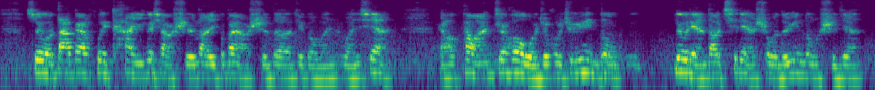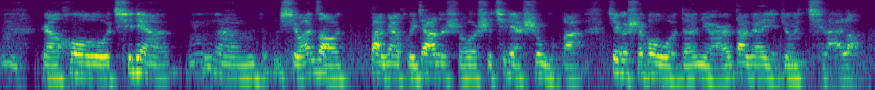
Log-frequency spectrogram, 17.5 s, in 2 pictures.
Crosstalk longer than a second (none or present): none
